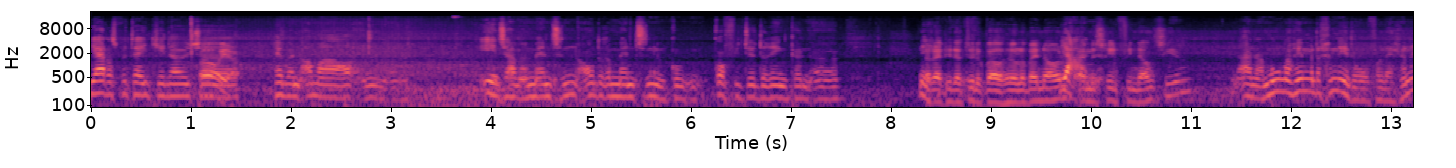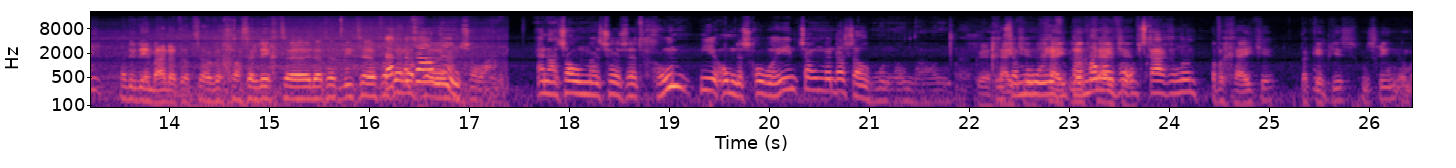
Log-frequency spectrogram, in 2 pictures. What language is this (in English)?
Dutch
